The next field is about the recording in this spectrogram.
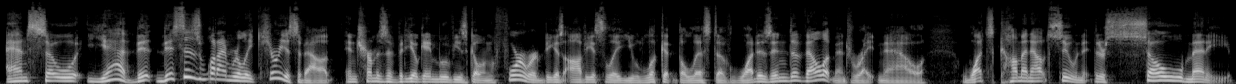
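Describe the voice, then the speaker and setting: A man speaks as an interview guest with a lively, wide-swinging pitch at a middle register. His delivery is informal and discursive, leaning on words for emphasis. The sound is dry, with very little room to it. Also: normal speed, no room sound. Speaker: interview guest, film critic and video essayist. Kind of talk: conversational interview commentary.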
